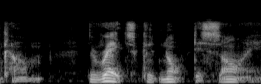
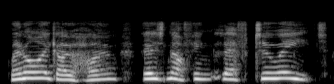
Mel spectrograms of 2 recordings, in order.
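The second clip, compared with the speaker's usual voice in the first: sobbing; 10 semitones higher, 5 dB louder than usual. A narrator's reading. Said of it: "The young Red sobbed".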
